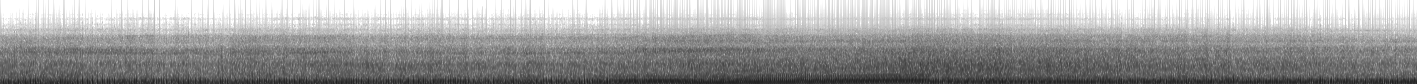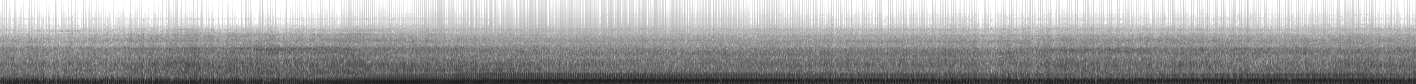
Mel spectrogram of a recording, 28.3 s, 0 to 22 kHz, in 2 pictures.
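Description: Honda VFR1200F's V4 engine under way at road speed, with wind and road noise. Its pitch climbs as the bike accelerates, drops sharply at an upshift about a third of the way in, climbs again past the middle, then holds steady at a cruise.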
